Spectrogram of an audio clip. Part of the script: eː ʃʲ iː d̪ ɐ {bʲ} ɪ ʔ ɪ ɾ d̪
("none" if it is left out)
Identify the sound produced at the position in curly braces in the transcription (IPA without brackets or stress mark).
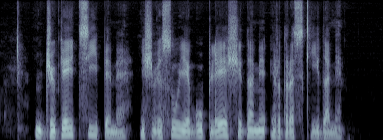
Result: mʲ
